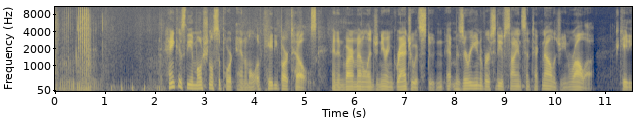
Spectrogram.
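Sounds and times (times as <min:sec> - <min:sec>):
tabby cat purring: 0:00.0 - 0:03.3
soft low thumps: 0:00.8 - 0:02.8
speech: 0:02.3 - 0:11.5.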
